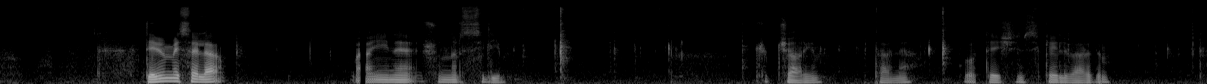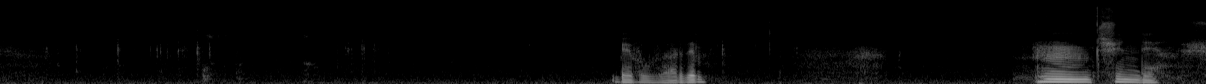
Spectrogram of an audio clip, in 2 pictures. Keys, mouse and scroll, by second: 1.1-1.6 scroll down 6, 1.7 middle click, 2.4 scroll up 1, 4.2 click, 5.5 Delete, 6.5 shift+a, 8.0 s, 9.2 ctrl+a, 9.8 middle click, 10.1 click, 10.3 middle click, 10.9 scroll up 1, 11.1 middle click, 11.5 click, 12.0 Tab, 12.3 2, 12.6-13.8 drag, 13.8 ctrl+b, 15.6 Tab, 15.8-18.4 middle drag, 18.4 scroll down 1, 18.7 middle click, 19.1 shift+scroll up 1, 21.3-23.3 shift+middle drag, 23.3 click, 23.6 Tab.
